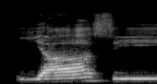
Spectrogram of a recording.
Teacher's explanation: یا کو 2 حرکت اور سین کو 5 سے 6 حرکت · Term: مد لازم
